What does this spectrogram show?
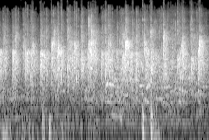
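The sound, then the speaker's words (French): Sustained crowd applause for a guest at an evening event dedicated to youth, a dense, steady wash of many hands clapping at an even loudness throughout, with a few sharper individual claps standing out. “J'aimerais qu'on applaudisse très fortement”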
